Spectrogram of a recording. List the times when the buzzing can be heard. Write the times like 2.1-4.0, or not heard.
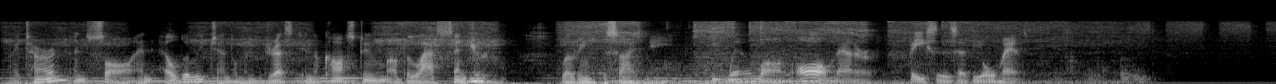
0.0-8.4.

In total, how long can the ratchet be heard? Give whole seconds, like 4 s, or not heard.
not heard.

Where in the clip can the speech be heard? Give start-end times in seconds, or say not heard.
0.1-10.3.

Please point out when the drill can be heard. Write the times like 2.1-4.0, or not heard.
not heard.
